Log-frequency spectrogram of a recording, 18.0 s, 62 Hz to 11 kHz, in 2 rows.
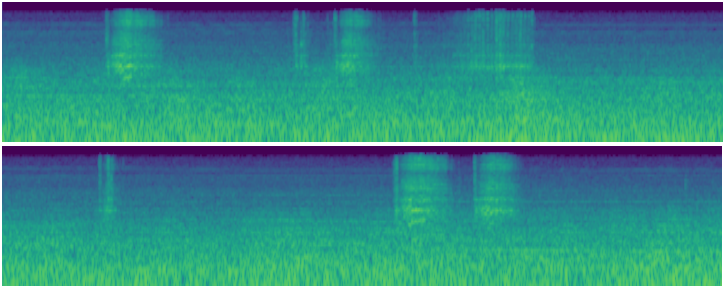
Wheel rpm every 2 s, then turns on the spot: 10, 0, 10, 10, 0, 0, 10, 10, 0.
6-8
